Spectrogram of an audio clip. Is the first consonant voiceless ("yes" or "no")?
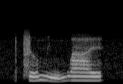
yes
